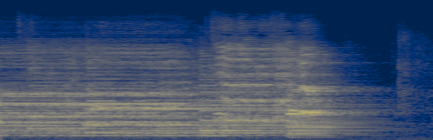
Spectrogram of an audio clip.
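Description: A large choir sings a sustained chord that rings out in a large hall.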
